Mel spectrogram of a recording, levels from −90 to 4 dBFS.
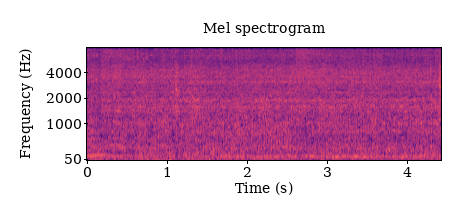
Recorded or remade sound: remade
